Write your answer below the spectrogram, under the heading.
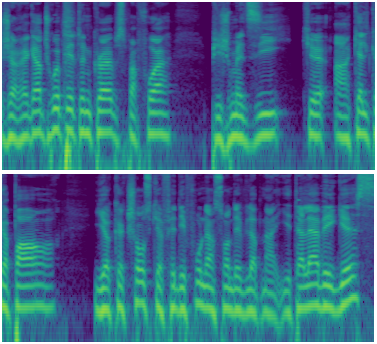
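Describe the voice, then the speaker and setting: Fairly quick male speech over a quiet background. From Quebec. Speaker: hockey prospects analyst, podcast co-host. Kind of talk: casual chat. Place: studio. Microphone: studio mic.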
